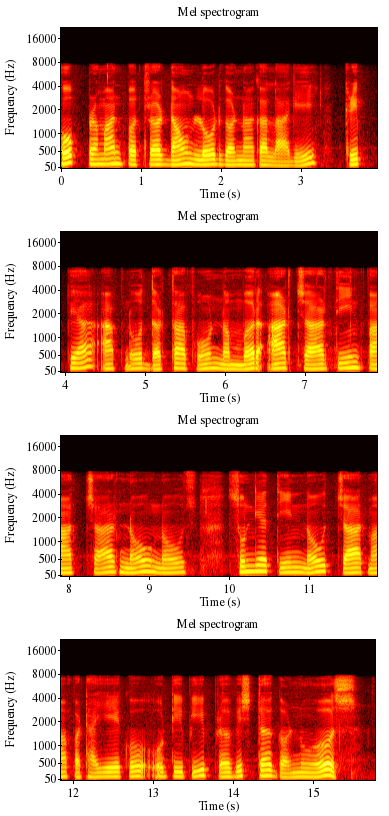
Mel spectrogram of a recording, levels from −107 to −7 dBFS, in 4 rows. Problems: none marked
